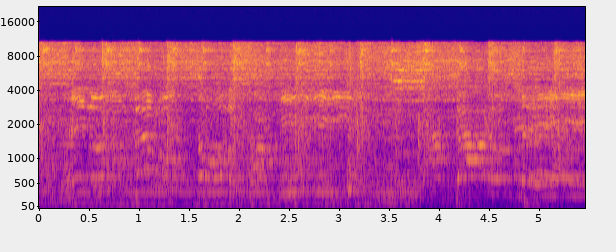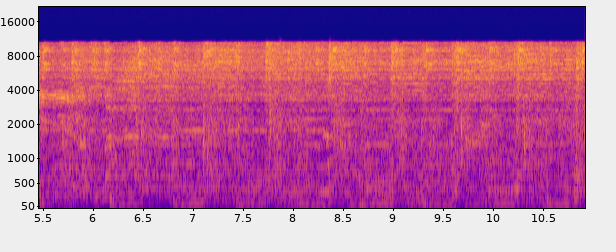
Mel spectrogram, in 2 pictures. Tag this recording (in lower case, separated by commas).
music, male singing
